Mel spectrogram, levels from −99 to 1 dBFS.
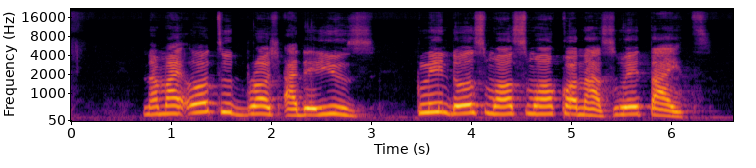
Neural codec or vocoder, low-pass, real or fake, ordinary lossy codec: vocoder, 44.1 kHz, 128 mel bands, Pupu-Vocoder; 19.8 kHz; fake; none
